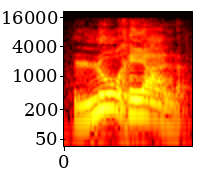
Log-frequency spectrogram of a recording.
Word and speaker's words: L'Oréal: on a d'autres marques très connues par exemple l'oréal une marque vraiment mondial l'oréal l'oreal elle fait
